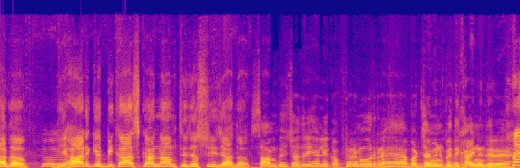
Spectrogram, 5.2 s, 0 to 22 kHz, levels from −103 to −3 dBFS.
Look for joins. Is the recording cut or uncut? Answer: cut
